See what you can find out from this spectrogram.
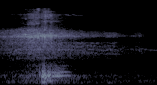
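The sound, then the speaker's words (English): A deep breath in taken during a guided relaxation exercise: one soft, airy inhalation that swells to a peak early on and then tapers away, quiet and alone. “so I would just like us to take a deep breath in together here”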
